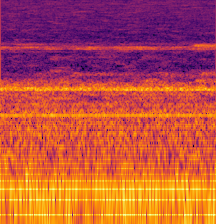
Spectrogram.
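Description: Steady low hum and hiss with faint, thin whining tones held at a constant pitch: the background noise of the recording setup.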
